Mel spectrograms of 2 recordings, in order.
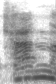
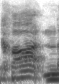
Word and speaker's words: Catton: I'm not sure if I pronounced that right, but go ahead and take it away. – Yeah, you got it. I actually pronounced his name because I play a lot of Chell. Every time his name popped up, I pronounced it wrong. – I almost said Cotton. That's why I kind of stumbled. – I pronounced it Catton. I pronounced it Catton for a long time.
